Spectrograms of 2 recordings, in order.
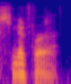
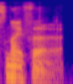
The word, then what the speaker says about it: Sniffer: terribly sorry Mr sniffer but we don't accept the Discover Card excuse me it's pronounced snifer my name is snifer pardon my name my last name it's pronounced snifer not sniffer my full name is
